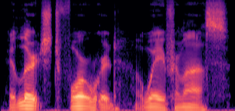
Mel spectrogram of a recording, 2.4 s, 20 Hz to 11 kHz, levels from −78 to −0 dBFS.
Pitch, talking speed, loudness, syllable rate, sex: 80 Hz, 125 wpm, -18 LUFS, 4.4 syllables/s, male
